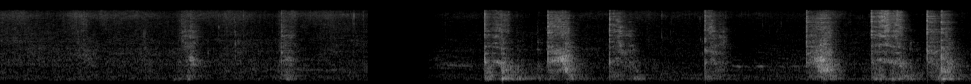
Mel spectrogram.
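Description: Paneer pieces being stirred into a sizzling masala gravy in a metal kadai with a steel spoon: a steady frying sizzle with repeated scrapes of the spoon against the pan. The sound cuts out for about half a second a little before halfway, then the stirring strokes come more often.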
